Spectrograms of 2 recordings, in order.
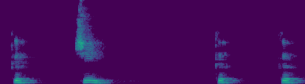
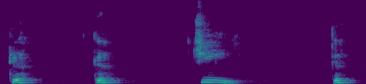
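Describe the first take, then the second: No difference in how they are said.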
